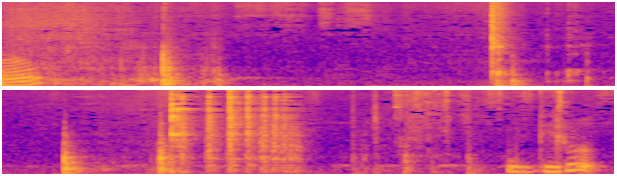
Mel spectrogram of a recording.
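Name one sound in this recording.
A lid is twisted off a glass jar.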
